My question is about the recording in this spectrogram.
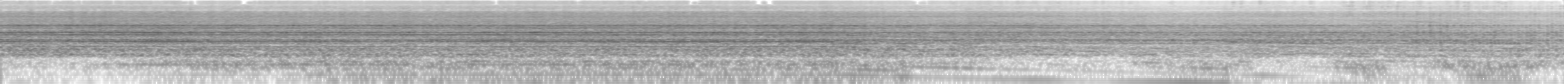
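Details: Rebuilt hardwood floor edge sander's motor, wires zip-tied clear of the armature, gives a steady, even drone with no rattle or knocking, easing slightly in level partway; normal running.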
